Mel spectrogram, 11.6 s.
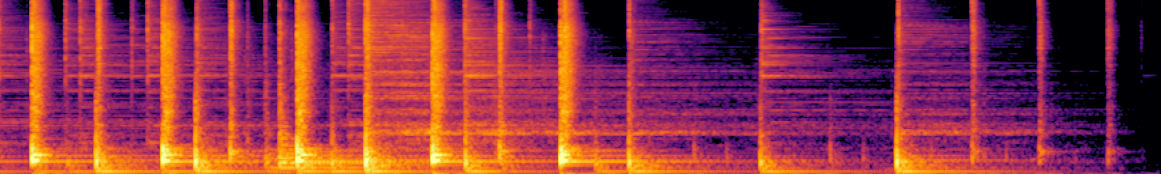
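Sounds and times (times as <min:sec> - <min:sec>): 
tom drum: 0:00.0 - 0:06.7.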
